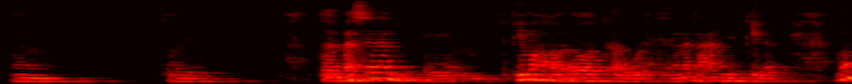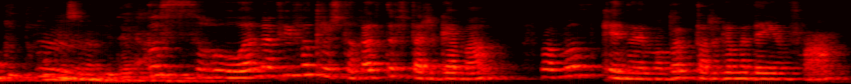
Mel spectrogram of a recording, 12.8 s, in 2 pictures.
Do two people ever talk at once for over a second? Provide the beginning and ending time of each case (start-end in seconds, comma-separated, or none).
6.7-7.9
